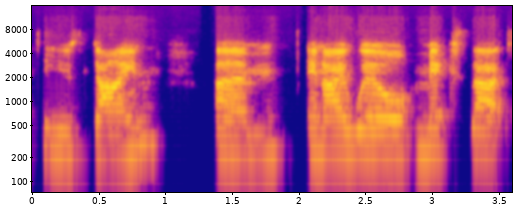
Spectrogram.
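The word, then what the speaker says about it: Dyne: I would tell you to start Dine at this point. And Dine is just a liquid fat. It's spelled D-Y-N-E.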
